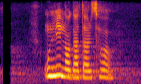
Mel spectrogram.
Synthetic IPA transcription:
unlelʌɡat̪art͡sʰʌ

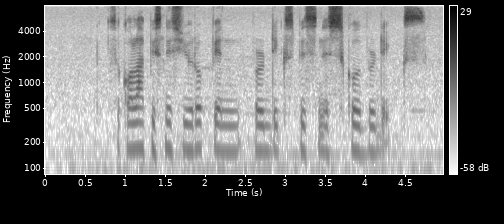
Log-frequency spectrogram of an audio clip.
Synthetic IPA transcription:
səkolahb̥isnɪsjuɾɔpiənb̥ədɪksb̥isnɪsːkulbədɪ̰ks

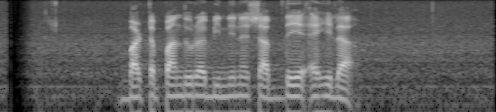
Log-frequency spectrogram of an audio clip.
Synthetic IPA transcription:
baʈəpːand̪uɾabind̪inəɕab̚d̪əjʔɛɦila̰

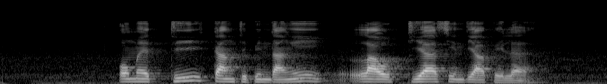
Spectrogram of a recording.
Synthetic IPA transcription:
komed̪̥i̤kaŋd̪̥i̤b̥i̤nt̪aŋilaud̪̥i̤asint̪iab̥e̤la

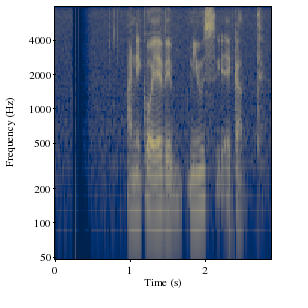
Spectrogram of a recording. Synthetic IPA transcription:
anikoeʋebnjusḛkat̪

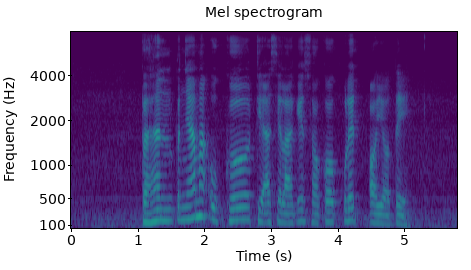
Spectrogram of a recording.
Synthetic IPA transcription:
b̥a̤ɦanpəɲamaʔuɡ̥ɔ̤d̪̥i̤asilakesɔkɔkulɪt̪̚ɔjɔt̪e

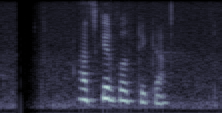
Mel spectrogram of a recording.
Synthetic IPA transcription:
ad͡ʑkeɾpot̪ɾika

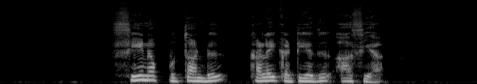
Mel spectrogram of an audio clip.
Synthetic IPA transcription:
siːnɐpːʊt̪ːaːɳɖɯ | kɐɭɐɪkːɐʈːɪjɐðɯʔaːsɪjaː

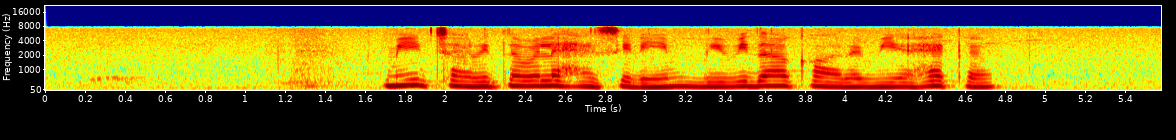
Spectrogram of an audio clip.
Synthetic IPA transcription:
miːt͡ʃaɾit̪əʋələɦæsiɾemʋiʋid̪aːkaːɾəʋijəɦækə

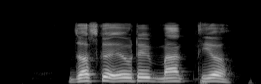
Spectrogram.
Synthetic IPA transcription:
d͡zʌskoewʈʌjmãɡ̚t̪ʰijo

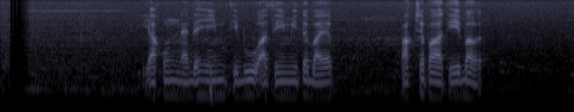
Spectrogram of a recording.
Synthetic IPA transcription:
ja̰kunːæd̪əɦimt̪ibuːʔa̰siːmit̪əbajə | pakʂəpaːt̪iːbaʋə̰

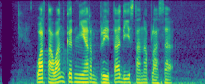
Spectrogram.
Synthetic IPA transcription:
wart̪awankərɲiarbɾit̪adiːst̪anaplasa

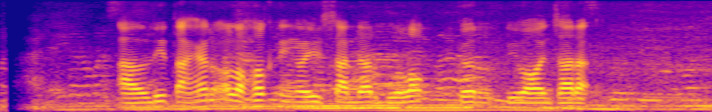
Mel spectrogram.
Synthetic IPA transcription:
ʔaldit̪aɦɛɾɔ̰lɔɦɔk̚niŋlisandarbulɔk̚kərdiwawaɲt͡ʃaɾa

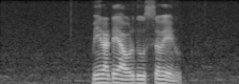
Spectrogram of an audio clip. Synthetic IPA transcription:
meːɾaʈ̬ejaʋɐɾd̪uːsːəʋeːnṵt̪̚

